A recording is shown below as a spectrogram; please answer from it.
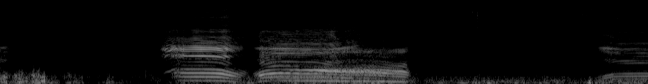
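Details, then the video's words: Cattle grazing on grass. Two loud, rich moos come back to back: a short one rising and falling, then a longer bending one. A third moo starts just before the end, over soft low rustling. "CUTE AND FUNNY COW SOUND EATING GRASS COMPILATION - COW MOOING"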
